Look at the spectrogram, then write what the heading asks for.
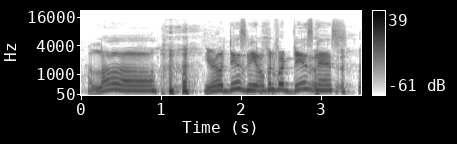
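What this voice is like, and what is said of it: Unidentifiable mock foreign accent. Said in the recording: “That wasn't a French accent. ... I don't know what that accent was.”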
